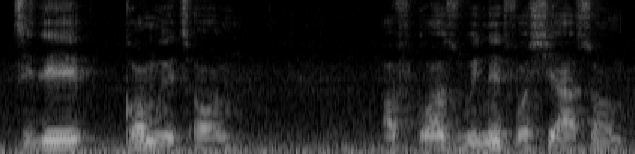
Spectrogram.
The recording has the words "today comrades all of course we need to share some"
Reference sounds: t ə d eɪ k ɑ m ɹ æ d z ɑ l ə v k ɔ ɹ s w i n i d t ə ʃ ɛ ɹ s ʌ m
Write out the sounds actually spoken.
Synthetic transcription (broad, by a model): t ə d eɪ k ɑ m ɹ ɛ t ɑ n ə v k ɔ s w i n i d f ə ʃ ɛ s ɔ m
